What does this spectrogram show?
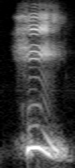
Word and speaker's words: he: He, La H invece in inglese si pronuncia, è un suono H, quindi he.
